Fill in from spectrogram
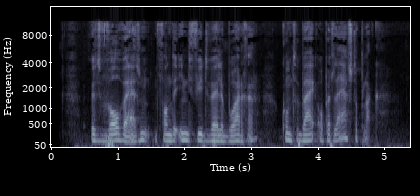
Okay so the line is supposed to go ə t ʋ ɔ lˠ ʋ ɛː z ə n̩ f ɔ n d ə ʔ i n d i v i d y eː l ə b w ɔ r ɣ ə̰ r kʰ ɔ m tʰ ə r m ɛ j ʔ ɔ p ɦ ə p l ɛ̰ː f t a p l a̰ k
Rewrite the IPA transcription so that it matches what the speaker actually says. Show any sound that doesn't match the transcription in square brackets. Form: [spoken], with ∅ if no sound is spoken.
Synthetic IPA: ə t ʋ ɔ lˠ ʋ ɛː z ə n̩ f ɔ n d ə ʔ i n d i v i d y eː l ə b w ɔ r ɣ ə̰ r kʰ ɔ m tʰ ə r [b] ɛ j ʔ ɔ p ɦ ə [t] l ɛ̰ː [s] t [ə] p l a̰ k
